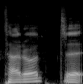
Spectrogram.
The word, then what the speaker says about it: tarot: Men på norsk ordboka tarot uttaler tarot. – Tarot. Tarot. Med sånn fransk R.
